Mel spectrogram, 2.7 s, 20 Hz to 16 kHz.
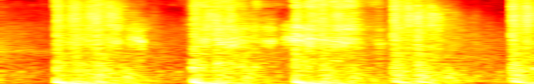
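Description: Gunfire from a rifle in Counter-Strike 2 comes in short controlled bursts, about five sharp, loud shots spaced roughly half a second apart, each with a brief ringing tail.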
